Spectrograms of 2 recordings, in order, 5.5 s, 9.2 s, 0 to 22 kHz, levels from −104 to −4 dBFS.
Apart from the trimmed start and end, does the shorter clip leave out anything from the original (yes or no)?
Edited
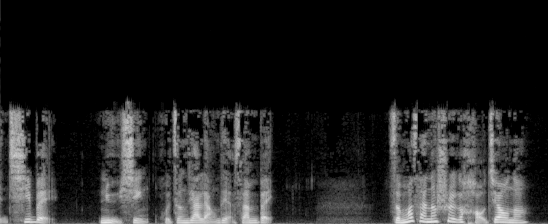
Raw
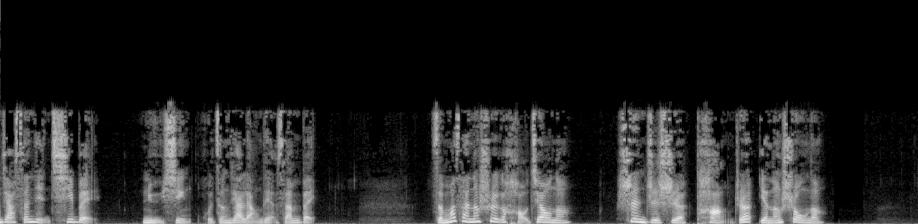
no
